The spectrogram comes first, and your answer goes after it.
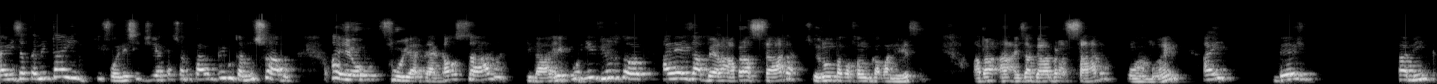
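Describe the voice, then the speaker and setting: Brazilian man on the witness stand, rapid and high, plays out every quote; muffled court recording. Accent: Brazilian Portuguese. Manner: animated storytelling, acting out quoted dialogue. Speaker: defendant testifying in court. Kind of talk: courtroom testimony.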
